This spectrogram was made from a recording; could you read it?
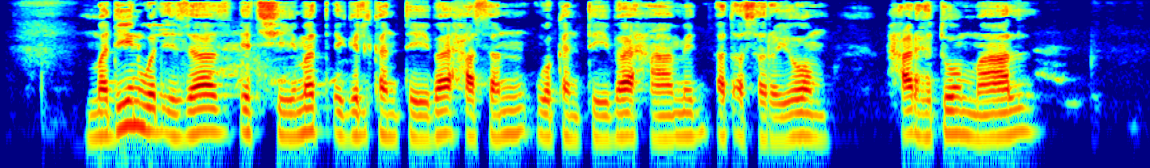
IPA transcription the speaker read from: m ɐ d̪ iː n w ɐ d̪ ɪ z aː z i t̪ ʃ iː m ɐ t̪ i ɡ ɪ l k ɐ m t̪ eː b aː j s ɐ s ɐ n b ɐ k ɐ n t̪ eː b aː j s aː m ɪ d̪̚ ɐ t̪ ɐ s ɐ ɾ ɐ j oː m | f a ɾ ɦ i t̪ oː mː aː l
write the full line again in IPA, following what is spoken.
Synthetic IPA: m ɐ d̪ iː n w ɐ d̪ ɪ z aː z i t̪ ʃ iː m ɐ t̪ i ɡ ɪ l k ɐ n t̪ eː b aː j ħ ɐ s ɐ n w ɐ k ɐ n t̪ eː b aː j ħ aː m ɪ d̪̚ ɐ t̪ ɐ s ɐ ɾ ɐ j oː m | ħ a ɾ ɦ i t̪ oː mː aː l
